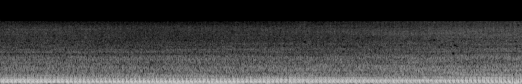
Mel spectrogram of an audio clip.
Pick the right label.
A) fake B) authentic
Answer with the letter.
B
